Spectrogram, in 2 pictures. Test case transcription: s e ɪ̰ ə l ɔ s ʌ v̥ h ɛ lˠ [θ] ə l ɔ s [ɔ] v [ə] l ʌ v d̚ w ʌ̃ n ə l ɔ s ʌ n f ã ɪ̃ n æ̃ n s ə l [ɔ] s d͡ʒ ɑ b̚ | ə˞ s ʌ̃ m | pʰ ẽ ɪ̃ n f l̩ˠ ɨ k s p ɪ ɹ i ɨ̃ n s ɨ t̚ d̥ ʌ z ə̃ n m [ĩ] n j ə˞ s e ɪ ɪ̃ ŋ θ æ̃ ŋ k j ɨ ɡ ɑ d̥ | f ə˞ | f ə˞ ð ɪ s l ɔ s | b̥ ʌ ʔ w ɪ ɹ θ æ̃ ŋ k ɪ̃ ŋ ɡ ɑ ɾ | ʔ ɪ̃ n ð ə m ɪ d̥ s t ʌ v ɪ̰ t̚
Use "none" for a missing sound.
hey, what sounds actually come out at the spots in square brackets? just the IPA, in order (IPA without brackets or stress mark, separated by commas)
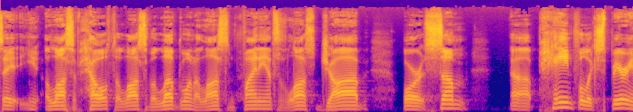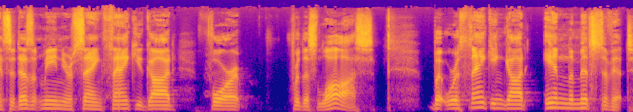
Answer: θ, ʌ, ə, ɔ, ĩ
